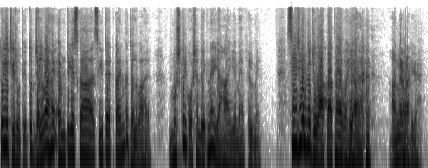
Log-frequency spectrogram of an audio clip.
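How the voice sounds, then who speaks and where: A man teaching an English grammar class, talking lively and calling his students beta as he mixes English terms into his talk. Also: on the high side, brisk, no room sound. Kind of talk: classroom lecture.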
